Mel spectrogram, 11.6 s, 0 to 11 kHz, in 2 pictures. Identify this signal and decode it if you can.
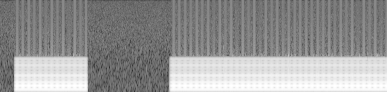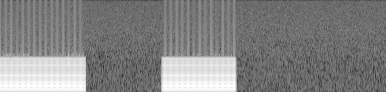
Ship horn signal, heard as a ship's horn, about 120 Hz. 1 short, 1 long, 1 short. At sea: a vessel at anchor warns of its position.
